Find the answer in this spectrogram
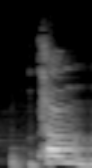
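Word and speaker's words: thumb: थम, B silent है।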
